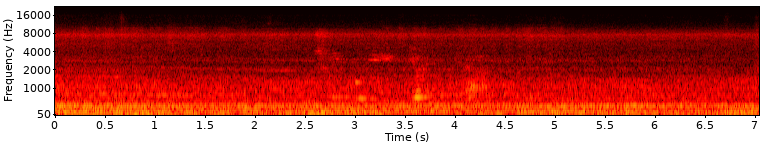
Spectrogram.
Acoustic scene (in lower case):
subway train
